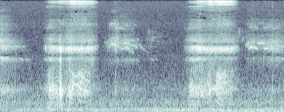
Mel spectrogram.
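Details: A young child with strep throat snoring while sleeping on her mother: soft, whistly, high-pitched snores on two breaths about three seconds apart, with faint noisy breathing between; narrowed-airway snoring.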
